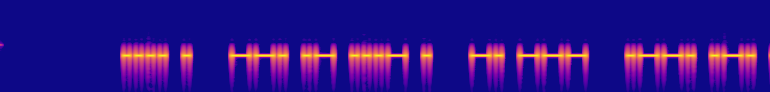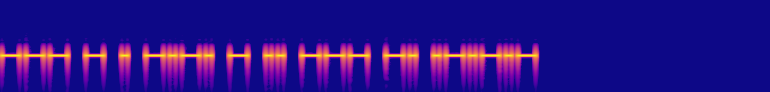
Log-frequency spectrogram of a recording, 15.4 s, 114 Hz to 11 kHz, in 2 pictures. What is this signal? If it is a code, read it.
Morse code, heard as a keyed tone, about 20 wpm, 700 Hz. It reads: HE GAVE NO PROTECTION.
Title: Sentences from Top 1600 Words 20wpm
